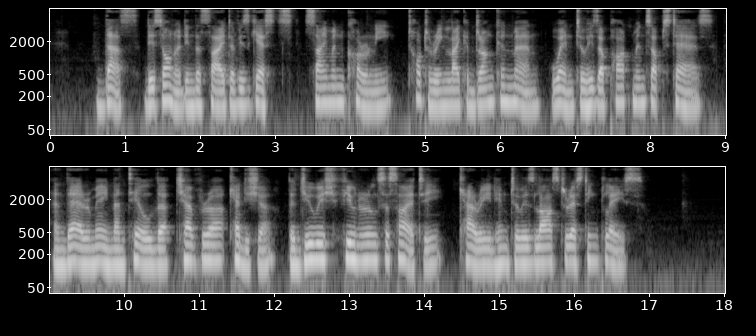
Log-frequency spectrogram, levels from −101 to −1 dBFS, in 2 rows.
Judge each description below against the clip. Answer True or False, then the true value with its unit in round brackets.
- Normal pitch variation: True (3.0 semitones)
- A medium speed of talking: False (130 wpm)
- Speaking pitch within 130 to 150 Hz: True (135 Hz)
